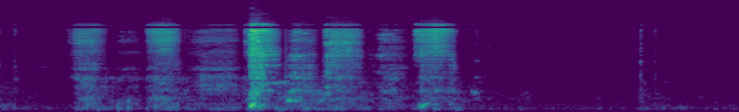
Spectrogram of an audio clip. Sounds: Sniff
